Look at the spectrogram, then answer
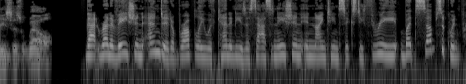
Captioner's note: voice-over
